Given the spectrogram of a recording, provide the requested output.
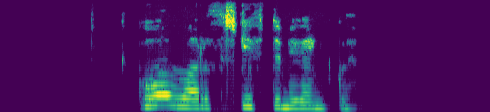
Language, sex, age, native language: Icelandic, female, 60-69, Icelandic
